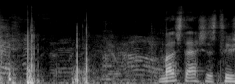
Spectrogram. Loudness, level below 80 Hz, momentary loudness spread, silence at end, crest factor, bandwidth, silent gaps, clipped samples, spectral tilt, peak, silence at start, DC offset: -26 LUFS; -32 dBFS; 13 LU; 0 s; 18 dB; 16.5 kHz; none; under 0.1%; -6 dB/octave; -6 dBFS; 0 s; under 0.1%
